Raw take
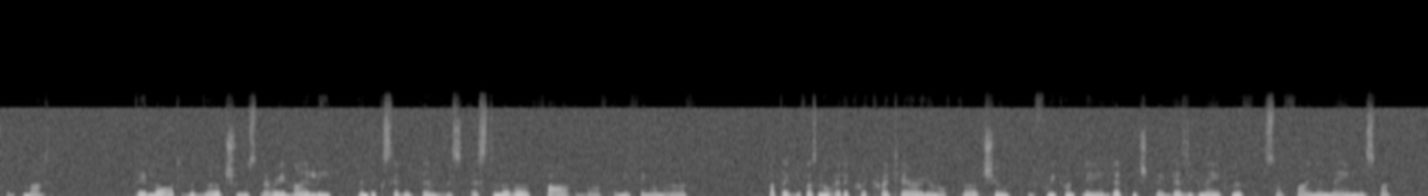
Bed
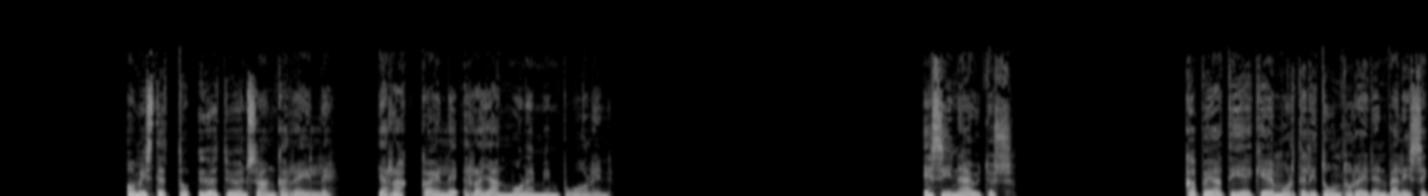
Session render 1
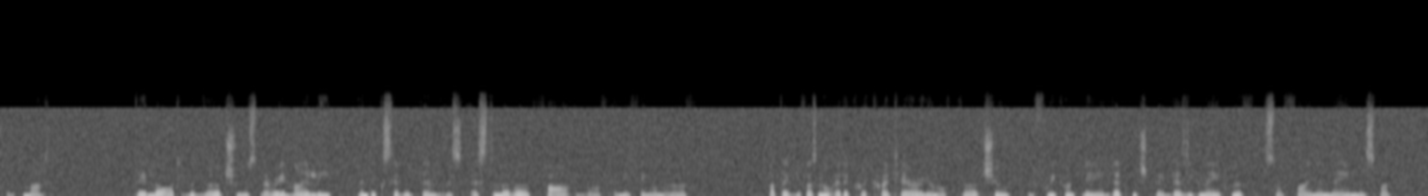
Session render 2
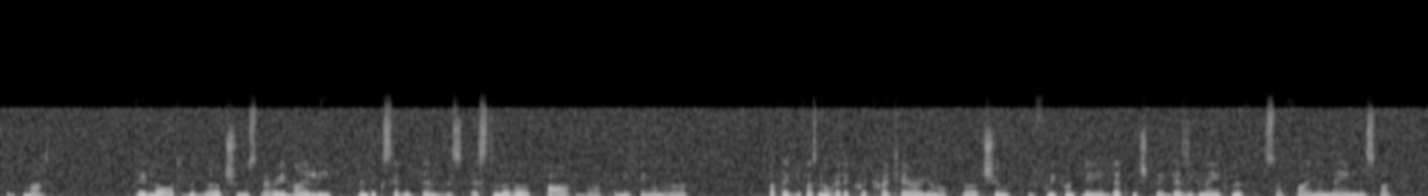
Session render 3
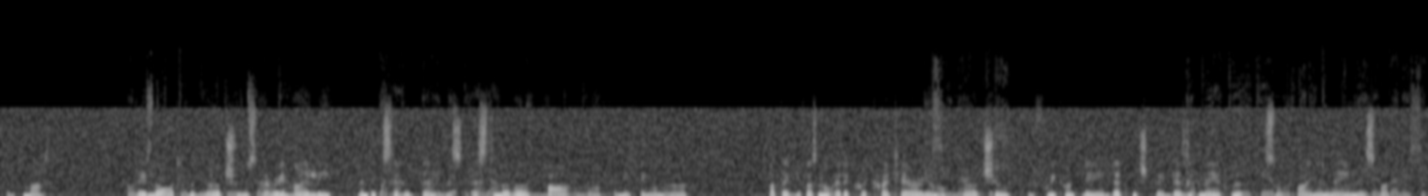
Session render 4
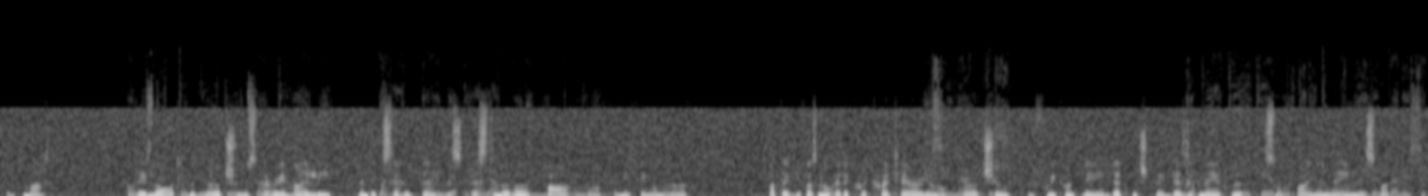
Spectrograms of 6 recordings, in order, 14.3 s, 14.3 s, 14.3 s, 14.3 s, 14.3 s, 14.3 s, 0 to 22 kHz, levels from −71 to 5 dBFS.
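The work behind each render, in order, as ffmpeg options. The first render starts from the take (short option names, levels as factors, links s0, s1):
-af anull
-af "afftdn=nr=11:nf=-34"
-filter_complex "[1:a]volume=0.282[s0];[0:a][s0]amix=inputs=2:normalize=0"
-af "volume=1.5"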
